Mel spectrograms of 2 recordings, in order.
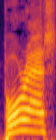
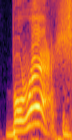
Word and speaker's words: Borash: this point I thought have I been saying his name wrong for 20 years right because they're saying look it's barash yeah barash barash is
